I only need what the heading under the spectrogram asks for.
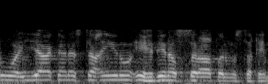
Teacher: وهنا لا بد من التنبيه على أن بعض الناس يخطئ فيها، فبعض الناس يثبتها في الوصل فيقول وإياك نستعين اهدنا الصراط المستقيم، وهذا خطأ، لأنه حقق الهمزة التي هي همزة وصل فقطعها، أتى بها همزة قطع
